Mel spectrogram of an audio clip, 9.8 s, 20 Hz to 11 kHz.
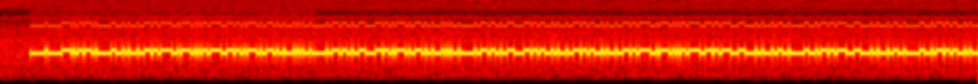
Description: RTTY (45.45 baud, 170 Hz shift), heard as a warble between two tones, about 1360 Hz centre. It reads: CQ TEST EA6APM EA6APM CQ CQ TEST OM2C OM2C …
